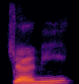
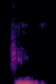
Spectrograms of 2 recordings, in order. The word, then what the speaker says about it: genie: Yasmin, when you were talking about Aladdin, sometimes you pronounce genie as Jenny, and I would make the E longer so it's clear as genie.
